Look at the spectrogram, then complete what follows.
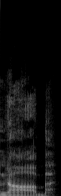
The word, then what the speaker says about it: knob: A door knob. Yes. The K in knob is silent.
